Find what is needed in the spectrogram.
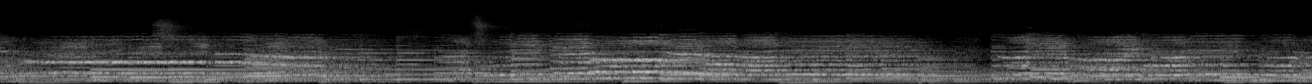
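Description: Mixed church choir singing a Korean sacred anthem in parts, soprano/alto against tenor/bass, with piano accompaniment. The singing swells to its loudest about halfway through.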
